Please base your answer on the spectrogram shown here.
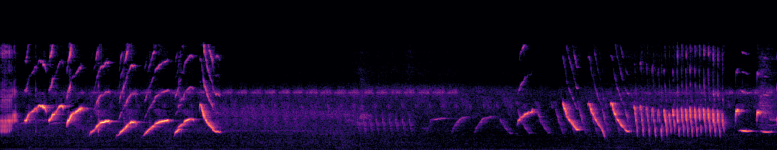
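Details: Belgian canary singing to train young canaries: a quick series of rising whistled sweeps, a pause of a few seconds, then more sweeps and a buzzy trill, with a faint low hum.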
